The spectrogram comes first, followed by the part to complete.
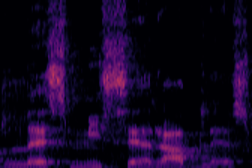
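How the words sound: Each letter is sounded out as it is spelled. This is the original pronunciation. "which is how it would have been pronounced"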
